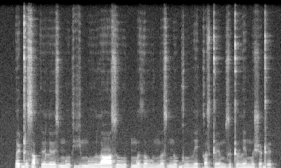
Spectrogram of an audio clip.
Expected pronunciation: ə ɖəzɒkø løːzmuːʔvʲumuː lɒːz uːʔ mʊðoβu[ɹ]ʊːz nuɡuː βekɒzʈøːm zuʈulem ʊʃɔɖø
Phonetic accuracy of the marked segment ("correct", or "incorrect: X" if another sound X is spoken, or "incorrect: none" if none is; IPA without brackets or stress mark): incorrect: n̪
